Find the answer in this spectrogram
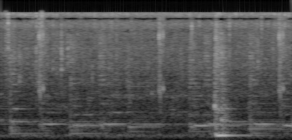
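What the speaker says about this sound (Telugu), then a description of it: "అల్లం పేస్ట్ పచ్చి వాసన పోయే వరకు వేయించుకోవాలి" Ginger paste fries in a pan for a fish curry, a soft, quiet sizzle with faint scattered crackles and a brief louder stir-like thump near the end.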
